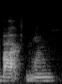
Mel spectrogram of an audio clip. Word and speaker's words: Backman: I'm gonna have to look this up because I feel I always pronounce it wrong. Well, they're saying Backman, so Frederick Backman.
